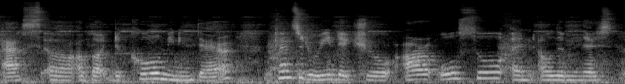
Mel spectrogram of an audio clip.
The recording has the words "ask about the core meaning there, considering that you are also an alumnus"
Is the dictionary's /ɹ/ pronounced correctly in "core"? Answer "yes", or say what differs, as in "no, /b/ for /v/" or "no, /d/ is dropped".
no, /l/ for /ɹ/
